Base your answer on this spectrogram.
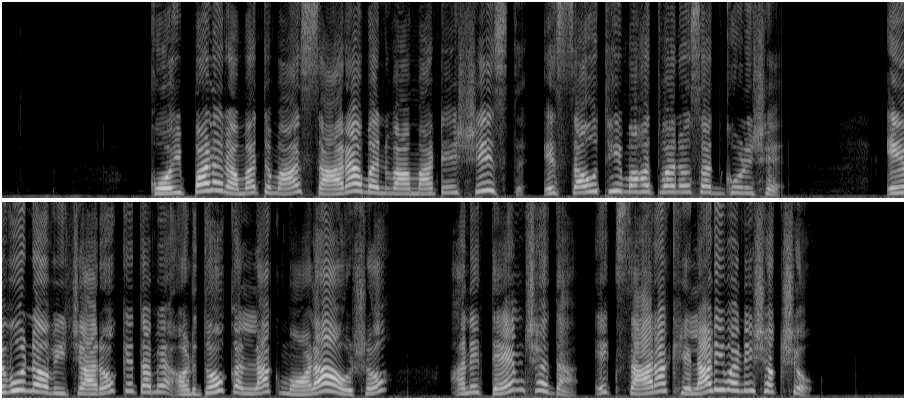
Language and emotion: Gujarati, angry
